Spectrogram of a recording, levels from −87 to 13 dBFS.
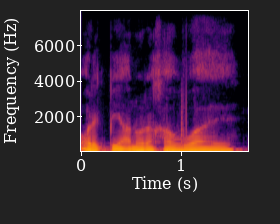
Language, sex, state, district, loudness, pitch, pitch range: Hindi, male, Uttar Pradesh, Budaun, -13 LUFS, 125 Hz, 120-125 Hz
